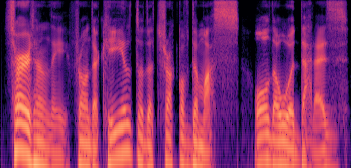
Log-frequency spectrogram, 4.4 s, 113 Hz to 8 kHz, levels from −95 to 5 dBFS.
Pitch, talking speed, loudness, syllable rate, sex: 110 Hz, 190 wpm, -21 LUFS, 4.2 syllables/s, male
